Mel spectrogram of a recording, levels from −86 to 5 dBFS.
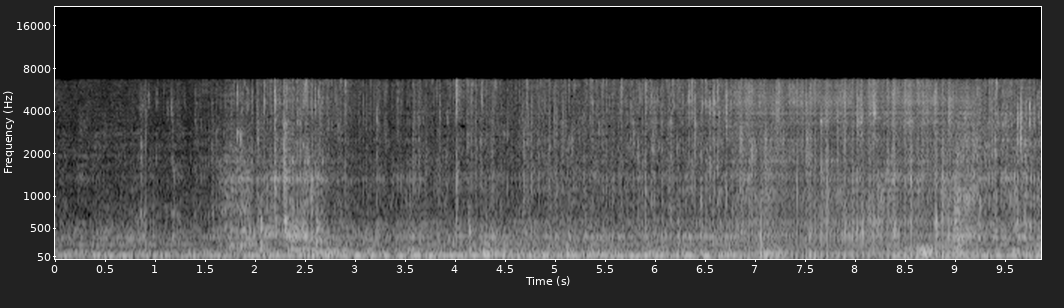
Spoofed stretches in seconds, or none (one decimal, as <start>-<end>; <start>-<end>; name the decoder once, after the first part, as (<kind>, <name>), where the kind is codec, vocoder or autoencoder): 6.8-9.2 (codec, ZipCodec)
